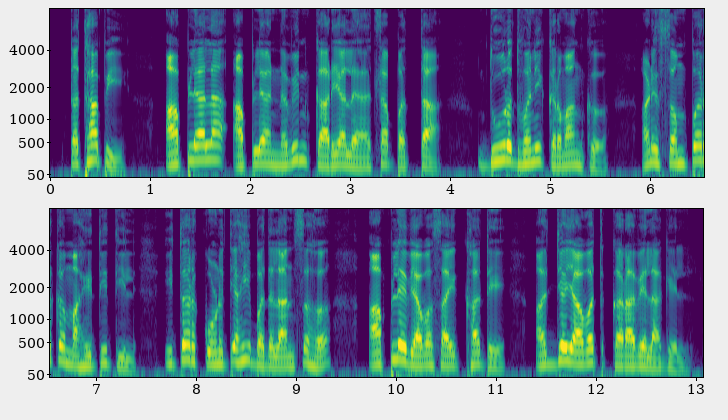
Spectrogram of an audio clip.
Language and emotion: Marathi, neutral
